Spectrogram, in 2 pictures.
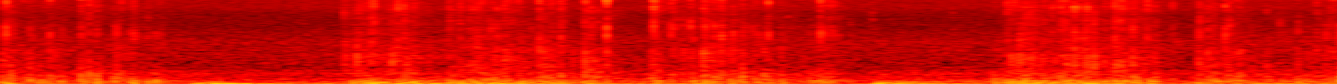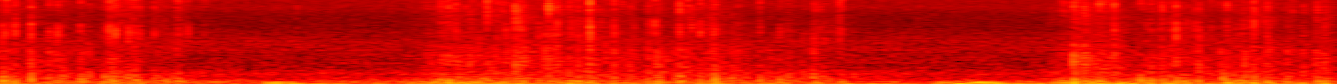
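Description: Long nails scratch and brush across a large soft pillow covered in iridescent pink and white sequin fabric, flipping the sequins. The result is a steady, low, rumbling rustle, broken every few seconds by brighter crackling bursts as the sequins flip over.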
